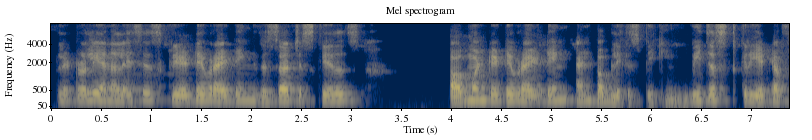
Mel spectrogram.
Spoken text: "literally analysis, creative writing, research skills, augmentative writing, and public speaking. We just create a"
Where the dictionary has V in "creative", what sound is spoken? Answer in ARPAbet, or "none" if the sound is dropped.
V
